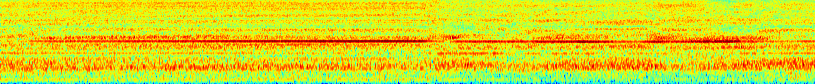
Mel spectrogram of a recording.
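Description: Handheld hair dryer with a concentrator nozzle running steadily: an even rush of air with a steady high whine from its motor, blowing thinned pour paint across a wood round.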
